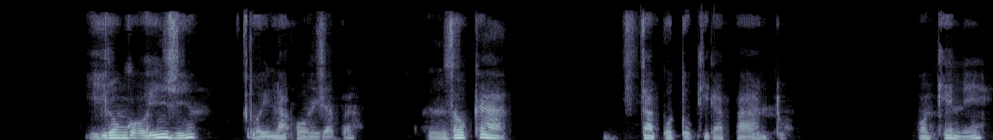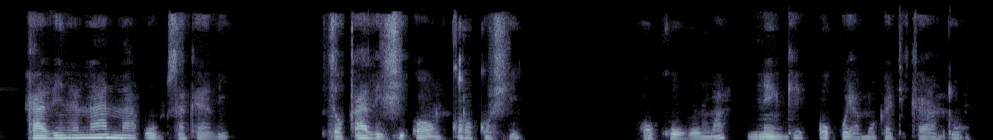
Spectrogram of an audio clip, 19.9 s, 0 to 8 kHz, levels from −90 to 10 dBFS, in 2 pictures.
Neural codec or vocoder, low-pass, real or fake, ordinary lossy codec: vocoder, 22.05 kHz, 80 mel bands, WaveNeXt; 7.2 kHz; fake; AAC, 32 kbps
